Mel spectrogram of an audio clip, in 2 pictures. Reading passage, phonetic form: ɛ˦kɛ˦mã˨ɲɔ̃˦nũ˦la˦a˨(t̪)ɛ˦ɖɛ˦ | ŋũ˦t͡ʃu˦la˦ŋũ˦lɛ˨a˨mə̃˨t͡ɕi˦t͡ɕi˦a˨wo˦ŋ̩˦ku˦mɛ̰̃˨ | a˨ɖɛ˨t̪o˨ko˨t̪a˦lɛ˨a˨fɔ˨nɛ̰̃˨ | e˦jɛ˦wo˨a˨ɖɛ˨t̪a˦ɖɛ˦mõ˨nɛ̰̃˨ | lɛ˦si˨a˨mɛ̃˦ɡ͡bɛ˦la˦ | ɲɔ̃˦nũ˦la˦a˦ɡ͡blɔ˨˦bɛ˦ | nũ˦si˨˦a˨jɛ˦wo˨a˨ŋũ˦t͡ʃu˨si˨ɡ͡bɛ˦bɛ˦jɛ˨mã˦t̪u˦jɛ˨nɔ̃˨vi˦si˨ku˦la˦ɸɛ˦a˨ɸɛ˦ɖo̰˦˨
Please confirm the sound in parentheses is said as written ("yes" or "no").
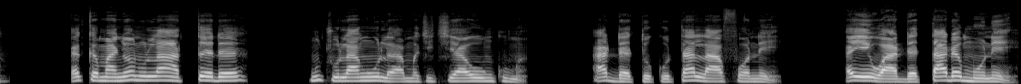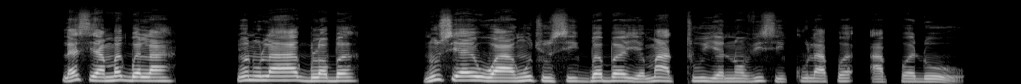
yes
